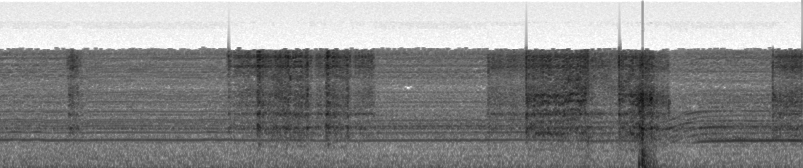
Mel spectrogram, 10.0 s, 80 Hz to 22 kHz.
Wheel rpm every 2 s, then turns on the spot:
0, 60, 20, 70, 20.
4-6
